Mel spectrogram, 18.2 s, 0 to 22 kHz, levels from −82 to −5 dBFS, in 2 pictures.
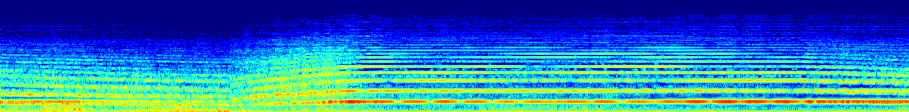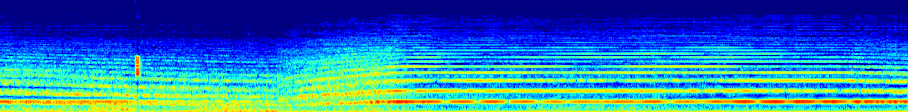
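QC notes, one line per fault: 3.00–3.05 s, corrupt frame decoded: a brief out-of-place burst, heard as a chirp, squeak, blip or noise, about 50 ms long. Damaged bits in roughly two compressed frames were decoded anyway, so misread gains and codes put energy at the wrong frequencies.
5.89 s, corrupt frame decoded: a shorter, quieter flick of the same kind, from about one bad frame.
10.43–10.49 s, corrupt frame decoded: the longest and loudest of the three, spanning about three corrupted frames.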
